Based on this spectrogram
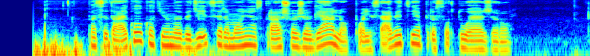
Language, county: Lithuanian, Alytus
